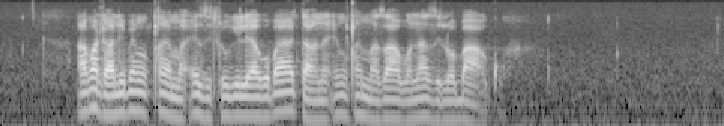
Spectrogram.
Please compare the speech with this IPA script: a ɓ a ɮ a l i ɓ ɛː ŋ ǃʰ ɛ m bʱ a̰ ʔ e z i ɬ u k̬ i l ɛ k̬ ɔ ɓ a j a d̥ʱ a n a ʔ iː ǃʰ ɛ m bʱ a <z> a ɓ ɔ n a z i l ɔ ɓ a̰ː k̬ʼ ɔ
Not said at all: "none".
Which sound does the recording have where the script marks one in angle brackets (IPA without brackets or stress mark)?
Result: z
